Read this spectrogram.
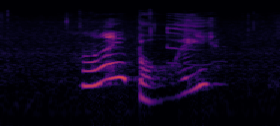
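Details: Young bottle-fed kitten coming out of its tent in an indoor nursery at feeding time. Two quick high mews run together, the second sliding down then up, with a faint voice nearby.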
